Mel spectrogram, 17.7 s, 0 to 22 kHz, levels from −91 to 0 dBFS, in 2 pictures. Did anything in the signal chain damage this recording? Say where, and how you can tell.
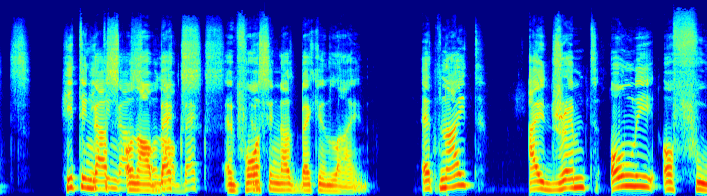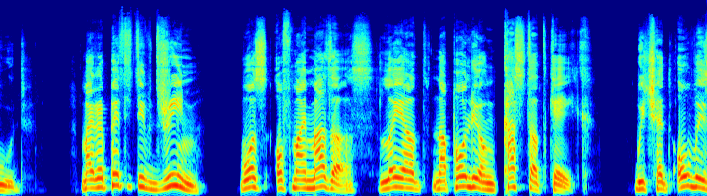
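Yes: a doubled audio track from 1.11 to 3.31 s. A dry, full-band copy of the speech trails around 300 ms behind, about 10 dB quieter, starting and stopping abruptly. This is likely a slower second capture path mixed in at the driver or buffer stage.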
